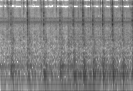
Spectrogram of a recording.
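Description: A sewing machine stitches a pouch seam, its needle thumping in a fast even rhythm with a steady mechanical whir underneath, running close and continuously without talk.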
